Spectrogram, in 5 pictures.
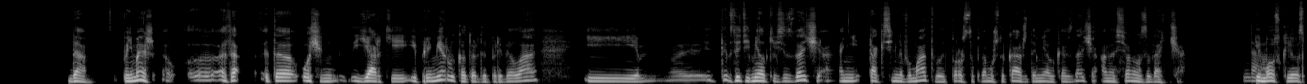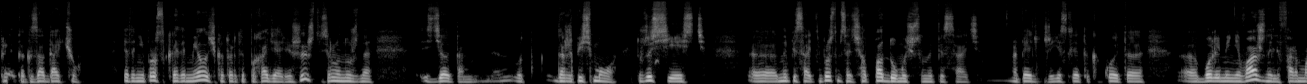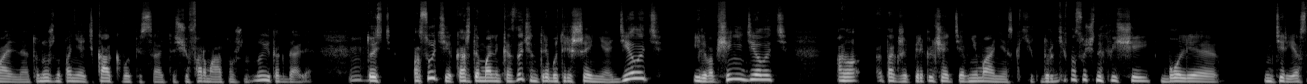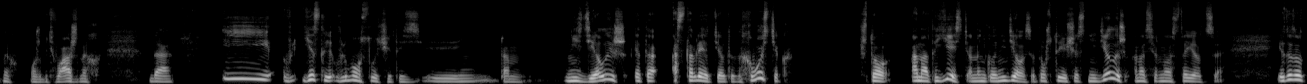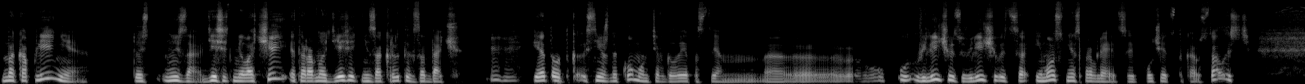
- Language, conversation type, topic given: Russian, advice, Как эффективно группировать множество мелких задач, чтобы не перегружаться?
- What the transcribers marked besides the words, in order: tapping; "сначала" said as "щала"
